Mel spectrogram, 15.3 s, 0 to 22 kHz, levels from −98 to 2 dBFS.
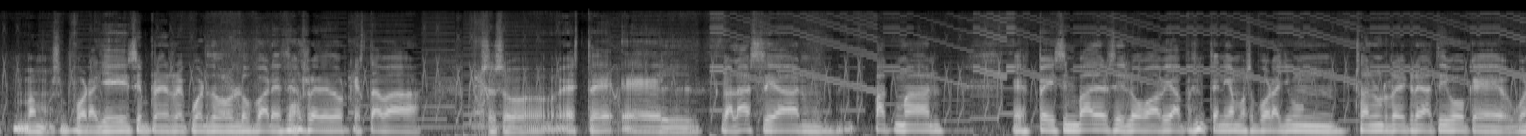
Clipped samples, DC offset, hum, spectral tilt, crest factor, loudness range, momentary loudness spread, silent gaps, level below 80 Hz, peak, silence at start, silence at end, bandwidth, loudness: under 0.1%; under 0.1%; none; -6.5 dB/octave; 18 dB; 2 LU; 7 LU; none; -64 dBFS; -10 dBFS; 0 s; 0 s; 16 kHz; -29 LUFS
